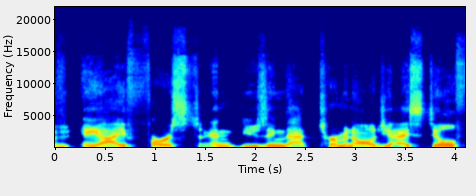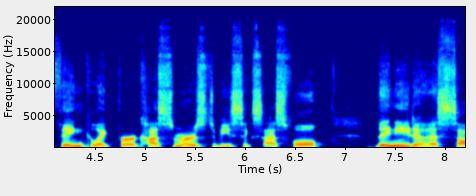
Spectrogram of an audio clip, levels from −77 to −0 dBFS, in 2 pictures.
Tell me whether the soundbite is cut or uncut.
cut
